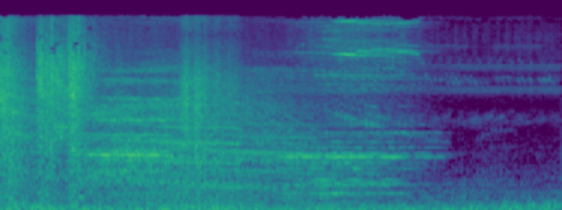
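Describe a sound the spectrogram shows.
Video game combat effects clash and chime.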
